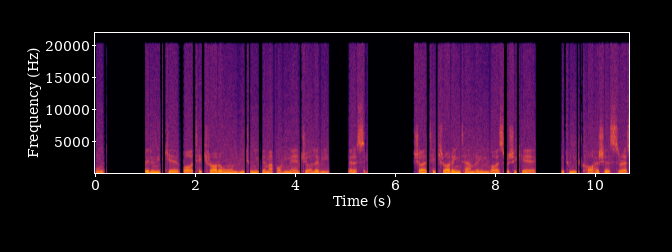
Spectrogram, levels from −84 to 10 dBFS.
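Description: From start to finish the speech carries grainy distortion that rises and falls with the voice, the mark of low bit depth without dither, likely coarse rounding near 5 bits. Unlike steady hiss, this error sits around 20 dB below the speech, tracks it, and sputters into silence in quiet gaps.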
